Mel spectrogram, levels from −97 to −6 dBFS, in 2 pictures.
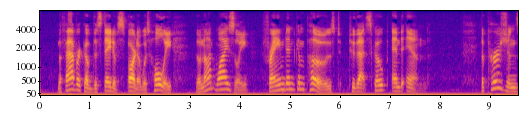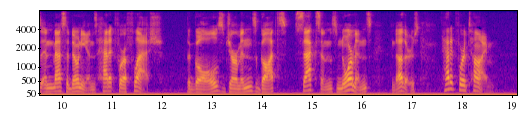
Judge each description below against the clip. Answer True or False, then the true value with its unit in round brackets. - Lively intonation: True (8.6 semitones)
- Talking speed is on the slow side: True (130 wpm)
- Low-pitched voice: False (145 Hz)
